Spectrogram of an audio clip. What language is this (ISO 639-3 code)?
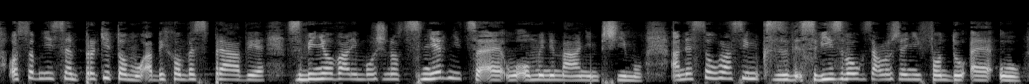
ces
